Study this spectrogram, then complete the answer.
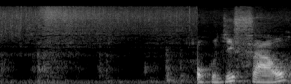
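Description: Chopped onions tumble into a pan with a soft rustle.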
